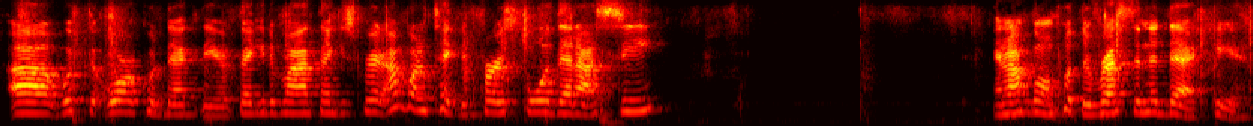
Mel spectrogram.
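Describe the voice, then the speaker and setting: A woman's voice: fairly high pitch, sharp tone. A woman hosting a casual tarot livestream, talking straight to viewers in an emphatic, slangy, profane way and often checking in with tag questions. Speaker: tarot reader and livestream host.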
